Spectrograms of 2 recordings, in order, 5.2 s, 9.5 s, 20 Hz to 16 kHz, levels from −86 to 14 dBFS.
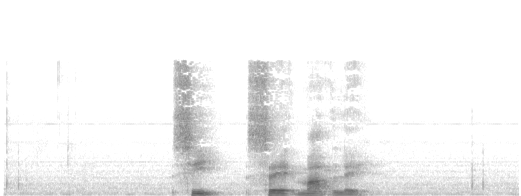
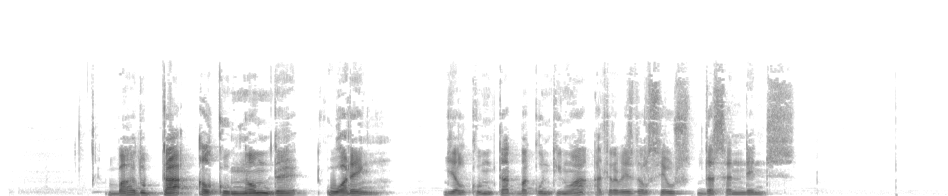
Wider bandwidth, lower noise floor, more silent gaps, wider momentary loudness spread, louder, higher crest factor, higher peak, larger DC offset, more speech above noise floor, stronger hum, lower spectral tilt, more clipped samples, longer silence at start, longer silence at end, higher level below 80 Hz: about the same, 11.5 kHz vs 11 kHz; second, -62 dBFS vs -82 dBFS; neither; about the same, 15 LU vs 16 LU; second, -31 LUFS vs -24 LUFS; about the same, 20 dB vs 24 dB; second, -14 dBFS vs -2 dBFS; neither; second, 32 dB vs 58 dB; neither; about the same, -4 dB/octave vs -4.5 dB/octave; neither; first, 1.7 s vs 1.1 s; about the same, 1.55 s vs 1.55 s; first, -70 dBFS vs -78 dBFS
